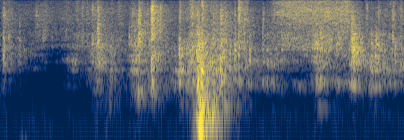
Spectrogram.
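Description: Paper rustles and crinkles for about two seconds, with one sharper, louder crunch midway as a sheet of paper is grabbed during a tabletop role-playing game. No one speaks.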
